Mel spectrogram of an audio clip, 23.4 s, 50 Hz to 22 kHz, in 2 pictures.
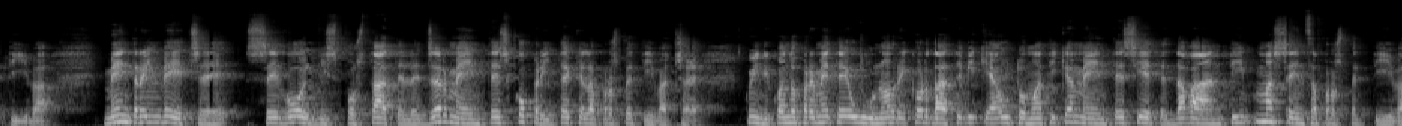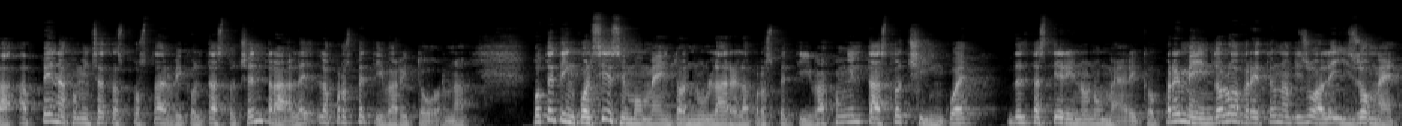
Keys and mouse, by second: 1.9 middle click, 7.2 KP_1, 11.7 middle click, 16.4 middle click, 19.3 KP_5, 20.4 middle click.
